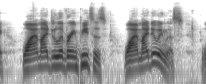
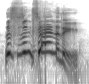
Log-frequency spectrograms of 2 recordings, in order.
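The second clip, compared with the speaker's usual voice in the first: very high-pitched outburst; over-the-top gamer despair; exasperated cry. Real, not acted. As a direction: cry out in disbelief, voice shooting up. Exasperated at the game.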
